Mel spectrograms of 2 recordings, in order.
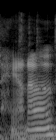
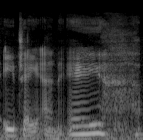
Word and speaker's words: Hana: It can also be pronounced Hannah, so it's Hana.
